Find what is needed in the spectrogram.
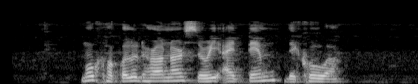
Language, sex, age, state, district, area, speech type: Assamese, male, 18-30, Assam, Lakhimpur, rural, read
